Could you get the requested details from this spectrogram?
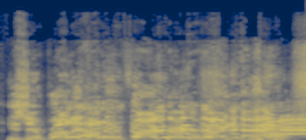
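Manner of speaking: high, loud comic outburst; shouted teasing. Real, not acted. Piling on a friend's car confession, high shouted teasing. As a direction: shout the joke over the laughter. Joking pile-on amid laughter.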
